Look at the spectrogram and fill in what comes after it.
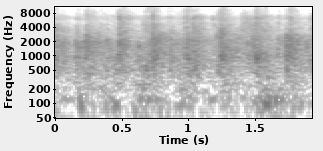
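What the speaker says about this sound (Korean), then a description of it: "큰 박수로 맞이해 주시기 바랍니다" Conference audience applauding to welcome a professor to the stage, a steady wash of many hands clapping at moderate level without talk.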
